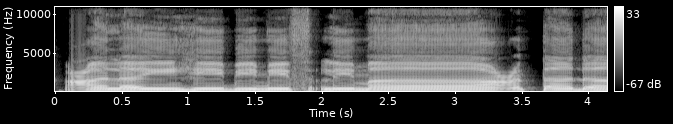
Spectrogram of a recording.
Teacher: Ma tu tak perlu dipanjangkan. Sebab alif mat tu dah tak berfungsi.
